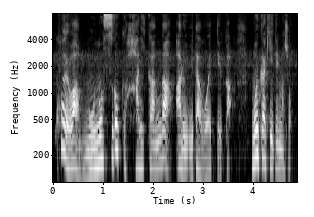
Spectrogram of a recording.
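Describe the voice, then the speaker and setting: A man's voice: mid-range voice, very animated, a little fast, background noise. A man working as a vocal coach, giving enthusiastic commentary that analyses a song's vocals and demonstrating sounds with his own voice.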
